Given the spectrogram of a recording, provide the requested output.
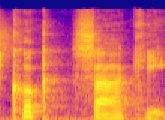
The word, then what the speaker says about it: Coxsackie: a tote bag that gives you phonetic pronunciation it's cook saki I know you think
